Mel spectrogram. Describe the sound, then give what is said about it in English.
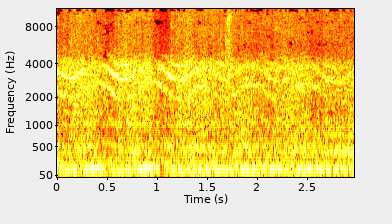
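Roar of a fuel altered drag racing car, a dense, loud, unbroken wash of engine noise that holds steady for the whole stretch without any gaps. “She likes drag racing, believe it or not. Top alcohol? Yeah, it's got to be alcohol. Actually, it's a fuel alter.”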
